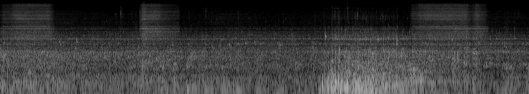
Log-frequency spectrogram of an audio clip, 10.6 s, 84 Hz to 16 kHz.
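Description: Scuba diver breathing through a regulator underwater: three short hissing inhalations, near the start, about 3 s in and about 8 s in, and a louder low rush of exhaled bubbles about six and a half seconds in.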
